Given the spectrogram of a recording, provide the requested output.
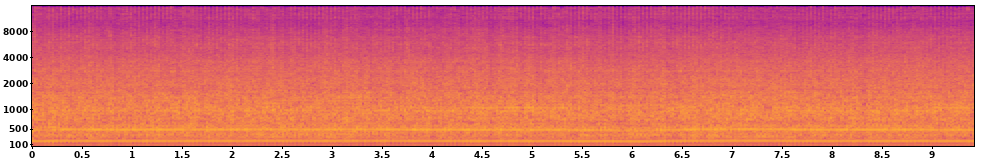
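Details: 2003 Toro Recycler 20016 with Tecumseh 6.5 single-cylinder, a trash find, runs after carb cleaning and clearing debris from the gas tank. It holds a steady, even note with constant loudness and no misses or knocks. Slight smoke lightens as it runs.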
